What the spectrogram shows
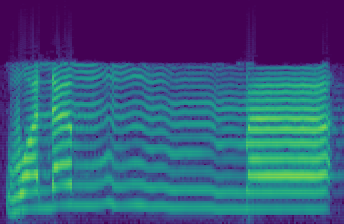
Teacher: ثم ولما میم مشدد میں غنہ کریں گے اور میم کے آگے الف مدہ ہے, الف سے پہلے زبر ہے لہذا الف کو ایک الف کی مقدار میں کھینچ رہے ہیں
